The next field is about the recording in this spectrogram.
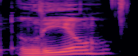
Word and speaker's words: Leal: How do you say her name? Leal? – Yeah, she was in Dreamgirls.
